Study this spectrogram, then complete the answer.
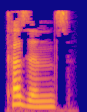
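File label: "cousins", British English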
